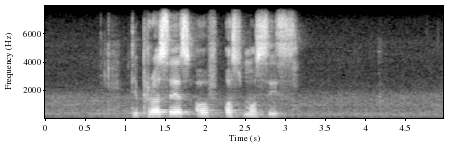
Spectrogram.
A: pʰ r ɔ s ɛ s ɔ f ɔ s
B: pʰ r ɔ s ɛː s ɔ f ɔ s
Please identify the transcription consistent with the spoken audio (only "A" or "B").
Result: A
